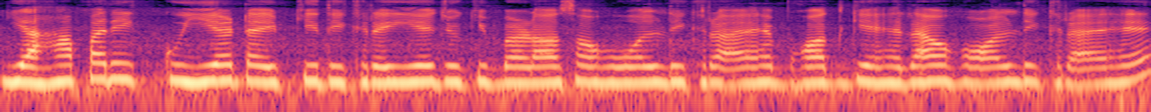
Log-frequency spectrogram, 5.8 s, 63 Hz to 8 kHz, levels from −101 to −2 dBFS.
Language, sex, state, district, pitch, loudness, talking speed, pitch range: Hindi, female, Chhattisgarh, Bastar, 230 Hz, -14 LUFS, 240 wpm, 225-235 Hz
